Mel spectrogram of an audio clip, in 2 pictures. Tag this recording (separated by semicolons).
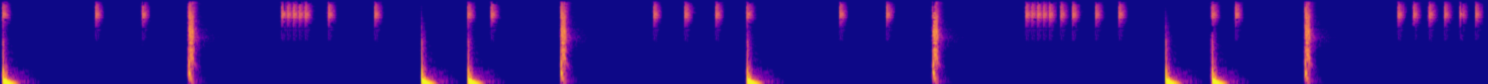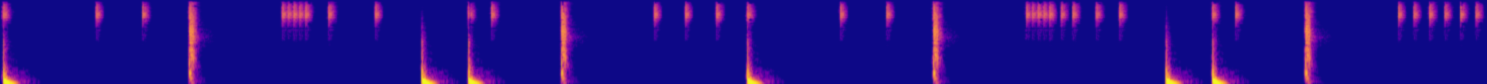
beat; clap; drum; drum-loop; drums; hat; hi-hat; hip-hop; hip-hop-drums; hip-hop-loop; kick; loop; percussion; percussion-loop; rap; snare; trap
